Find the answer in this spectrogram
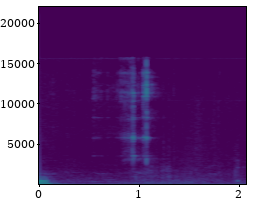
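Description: A few faint, quick clicks about a second in as a sterling silver necklace chain is picked up and handled; otherwise quiet.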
